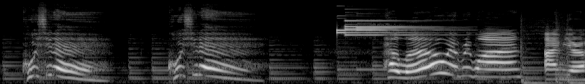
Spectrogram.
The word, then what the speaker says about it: 고시레: 고시래.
